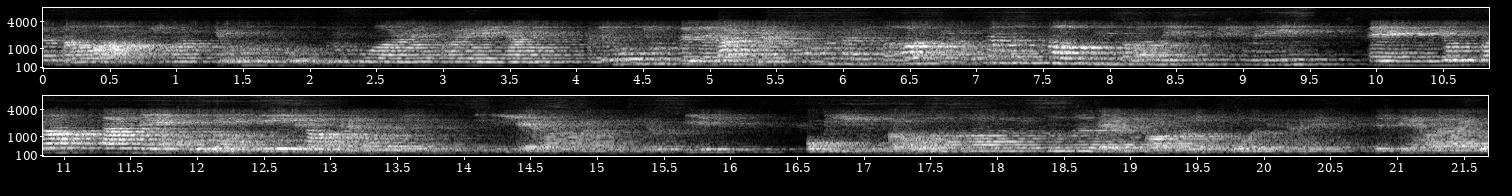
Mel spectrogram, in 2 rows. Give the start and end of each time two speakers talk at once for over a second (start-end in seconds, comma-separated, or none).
11.6-13.7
